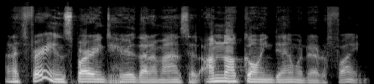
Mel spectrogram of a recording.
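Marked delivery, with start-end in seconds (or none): none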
